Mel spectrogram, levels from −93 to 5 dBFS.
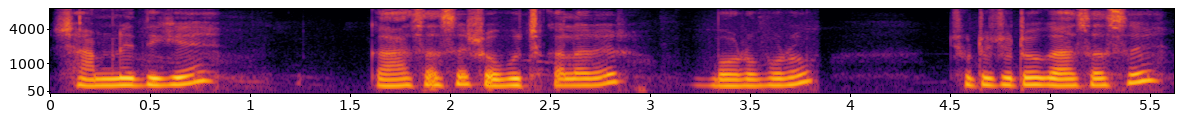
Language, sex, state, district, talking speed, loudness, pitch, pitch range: Bengali, female, Assam, Hailakandi, 130 wpm, -15 LUFS, 200 Hz, 190-265 Hz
